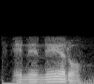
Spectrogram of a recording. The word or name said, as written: en enero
